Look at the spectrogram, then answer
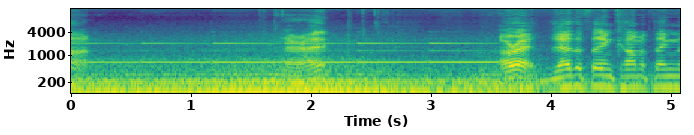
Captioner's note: alarm beeping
